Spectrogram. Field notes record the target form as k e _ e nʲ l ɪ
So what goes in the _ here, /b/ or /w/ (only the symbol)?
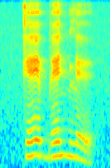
b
